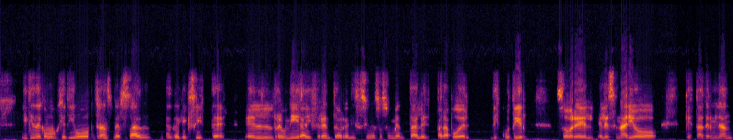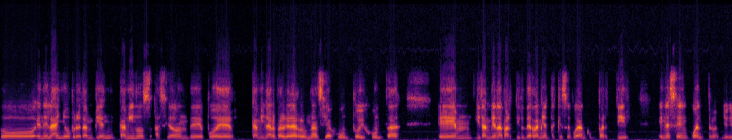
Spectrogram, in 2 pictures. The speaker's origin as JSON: {"language": "Spanish", "town": "Concepción", "region": "Biobío", "country": "Chile", "said": "El año pasado este encuentro se realizó acá en Concepción. Yo soy de Concepción"}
